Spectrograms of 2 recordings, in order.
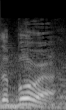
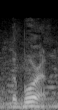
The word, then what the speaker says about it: Bura: It's called The Bura. The Bura. That's spelled B-U-R-A.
